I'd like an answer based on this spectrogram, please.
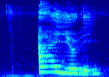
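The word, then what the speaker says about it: aïoli: maïs en non encore avec a I et le tréma on a haï air baonnette aoli parmi d'autres et si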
